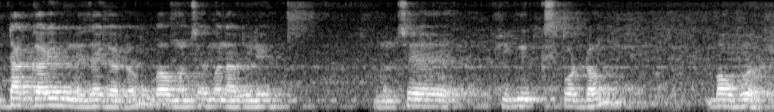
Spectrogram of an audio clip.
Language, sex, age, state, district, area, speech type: Bodo, male, 45-60, Assam, Chirang, urban, spontaneous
